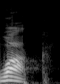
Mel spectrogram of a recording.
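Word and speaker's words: walk: इसको पढ़ने से पहले डब्ल्यू ए एल के को वाल्क नहीं पढ़ते दोस्तों। यहां पे एल जो है ना साइलेंट होगा। तो इसे देखिए डब्ल्यू ए एल के को क्या पढ़ेंगे दोस्तों? वाक।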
